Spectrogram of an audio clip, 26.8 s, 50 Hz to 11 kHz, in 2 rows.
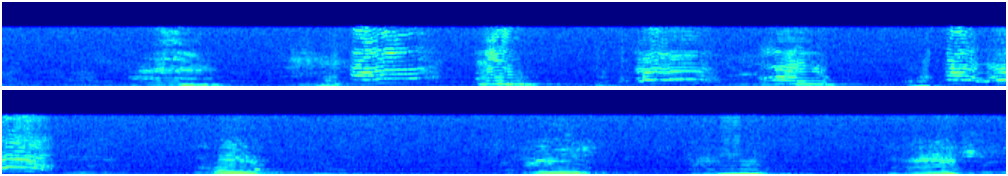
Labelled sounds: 0.8	1.1	humpback whale, 0.83 to 0.99 kHz
1.7	2.9	humpback whale, 0.80 to 7.3 kHz
3.7	4.3	humpback whale, 1.3 to 3.7 kHz
4.6	5.7	humpback whale, 0.90 to 8.0 kHz
6.3	6.9	humpback whale, 0.80 to 7.8 kHz
8.4	9.4	humpback whale, 0.80 to 8.0 kHz
9.8	11.1	humpback whale, 0.80 to 5.2 kHz
12.2	13.9	humpback whale, 0.80 to 7.8 kHz
16.0	16.9	humpback whale, 0.80 to 4.0 kHz
20.3	21.4	humpback whale, 0.83 to 4.4 kHz
22.6	23.2	humpback whale, 1.6 to 2.8 kHz
25.4	26.7	humpback whale, 0.80 to 3.8 kHz

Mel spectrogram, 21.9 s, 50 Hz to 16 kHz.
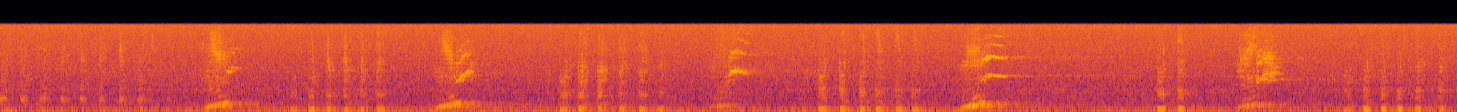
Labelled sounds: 3.0	3.7	humpback whale, 1.1 to 3.8 kHz
6.8	7.1	humpback whale, 1.0 to 1.8 kHz
10.9	11.4	humpback whale, 1.2 to 3.6 kHz
14.7	15.2	humpback whale, 1.0 to 5.7 kHz
18.6	19.3	humpback whale, 0.96 to 1.6 kHz

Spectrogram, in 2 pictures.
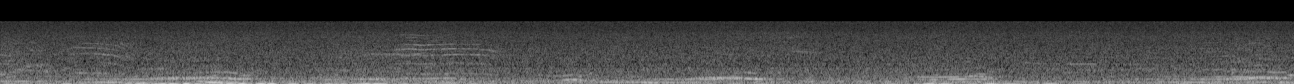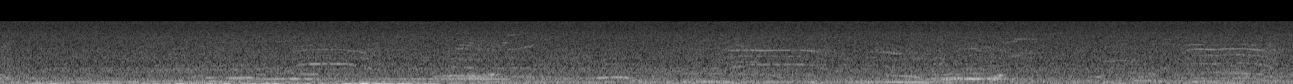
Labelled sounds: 0.7	1.2	humpback whale, 1.3 to 2.2 kHz
3.6	4.7	humpback whale, 1.4 to 4.0 kHz
7.9	8.2	humpback whale, 1.6 to 1.8 kHz
10.7	11.0	humpback whale, 0.80 to 1.0 kHz
15.9	16.4	humpback whale, 0.90 to 2.0 kHz
20.2	20.9	humpback whale, 1.8 to 2.0 kHz
21.7	22.0	humpback whale, 1.5 to 1.8 kHz
23.1	23.3	humpback whale, 3.1 to 3.3 kHz
24.8	25.6	humpback whale, 1.8 to 2.1 kHz

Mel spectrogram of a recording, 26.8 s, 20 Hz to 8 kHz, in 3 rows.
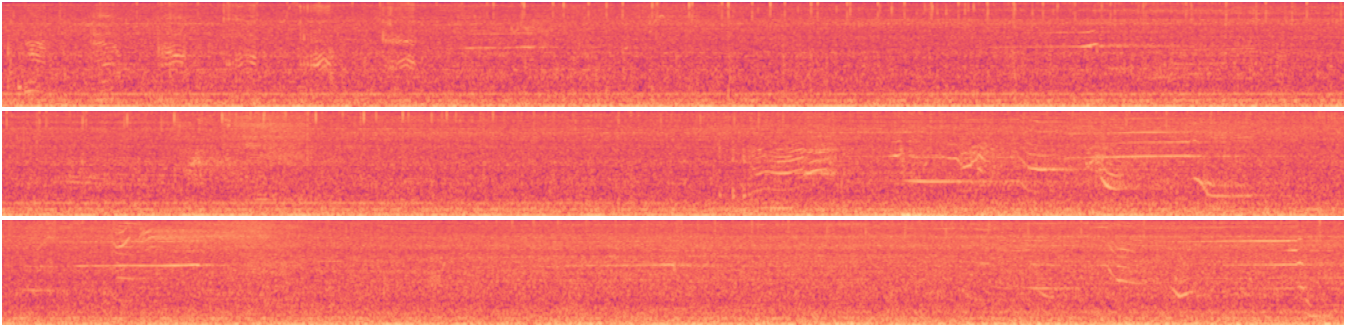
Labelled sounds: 3.1	3.5	killer whale, southern resident, 3.1 to 3.2 kHz
6.8	7.3	killer whale, southern resident, 2.1 to 2.3 kHz
13.9	14.4	killer whale, southern resident, 1.2 to 1.5 kHz
14.9	15.3	killer whale, southern resident, 0.98 to 1.1 kHz
16.2	16.9	killer whale, southern resident, 2.0 to 4.3 kHz
18.4	19.2	killer whale, southern resident, 2.0 to 2.2 kHz
25.7	26.5	killer whale, southern resident, 4.1 to 6.4 kHz

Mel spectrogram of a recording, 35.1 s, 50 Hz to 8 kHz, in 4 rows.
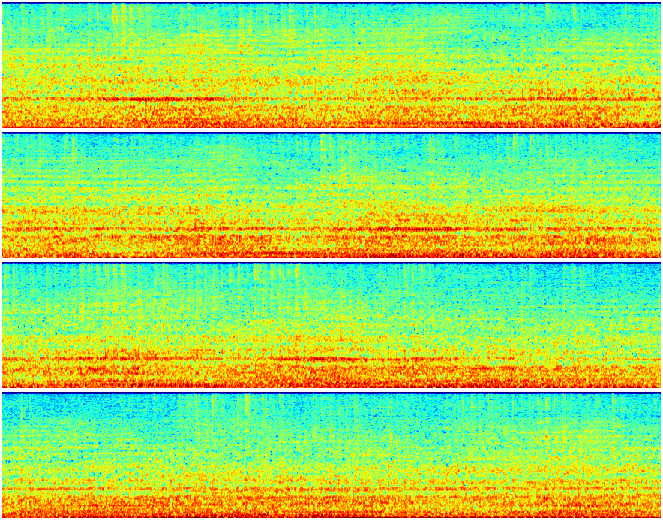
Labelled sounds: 34.7	34.9	vessel noise, 1.9 to 2.1 kHz

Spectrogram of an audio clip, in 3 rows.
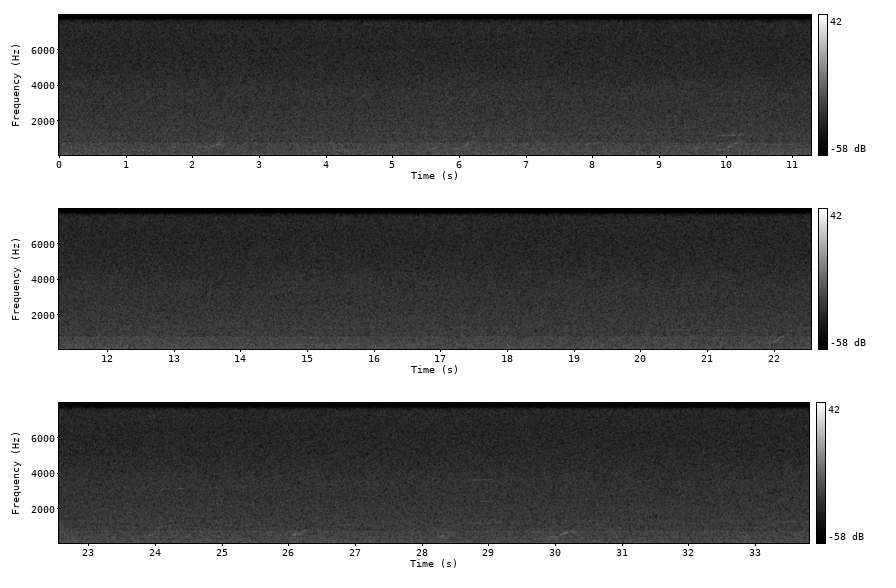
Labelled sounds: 9.9	10.2	humpback whale, 1.1 to 1.2 kHz

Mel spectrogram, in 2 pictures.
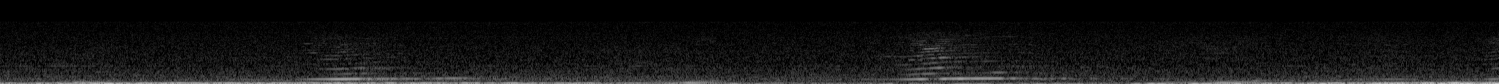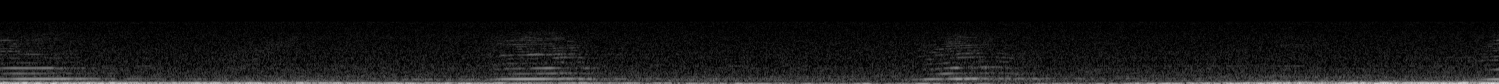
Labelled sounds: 8.8	10.2	humpback whale, 0.80 to 3.8 kHz
14.9	15.6	humpback whale, 0.80 to 1.9 kHz
19.9	20.8	humpback whale, 0.80 to 3.2 kHz
24.4	25.0	humpback whale, 0.80 to 2.7 kHz

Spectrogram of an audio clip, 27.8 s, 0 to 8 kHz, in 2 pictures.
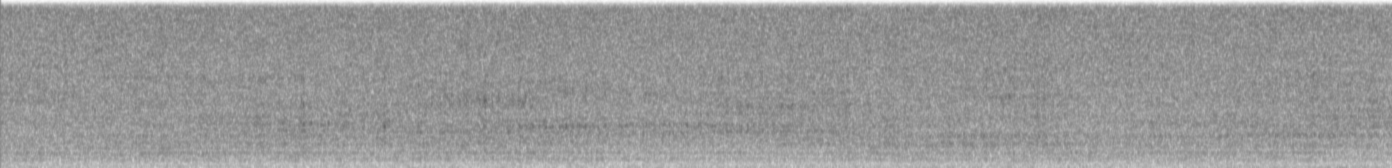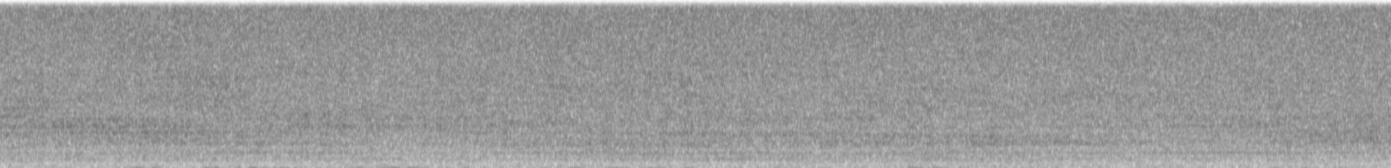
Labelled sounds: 9.9	10.1	vessel noise, 3.3 to 3.5 kHz

